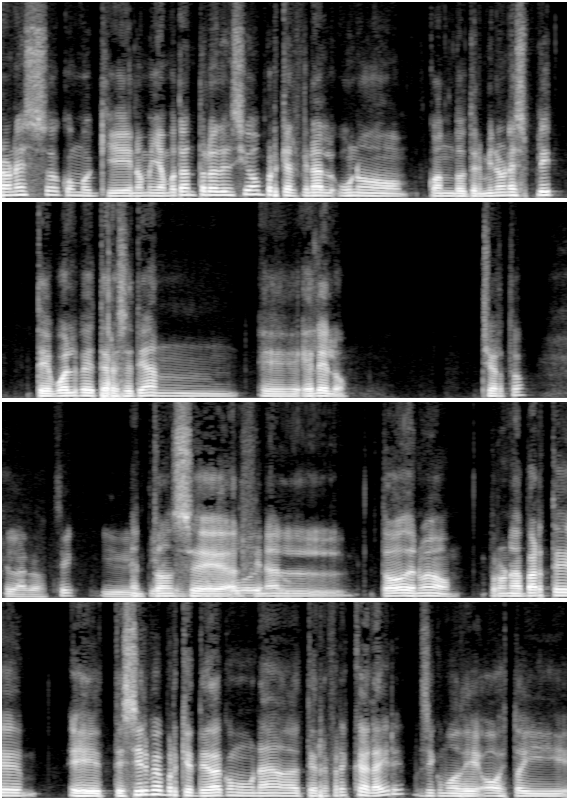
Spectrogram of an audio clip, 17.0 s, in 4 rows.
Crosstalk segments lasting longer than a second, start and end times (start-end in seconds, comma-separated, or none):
9.4-10.8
